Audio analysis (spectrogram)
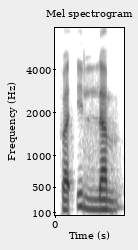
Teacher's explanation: The E sound is directly connecting with Lam because Lam has a Shadda sign on the top.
